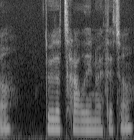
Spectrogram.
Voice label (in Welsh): "talu" Welsh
